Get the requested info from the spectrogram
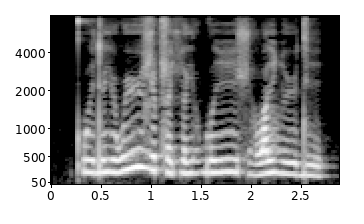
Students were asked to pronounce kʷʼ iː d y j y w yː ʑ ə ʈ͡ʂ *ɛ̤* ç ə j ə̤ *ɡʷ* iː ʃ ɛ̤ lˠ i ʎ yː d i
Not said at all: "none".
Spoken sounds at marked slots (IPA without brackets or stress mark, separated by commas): ɛ, ɡʷ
